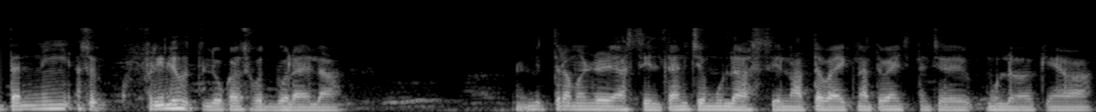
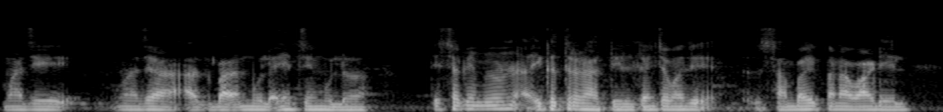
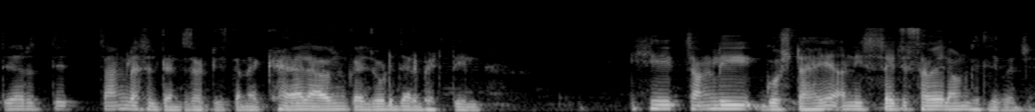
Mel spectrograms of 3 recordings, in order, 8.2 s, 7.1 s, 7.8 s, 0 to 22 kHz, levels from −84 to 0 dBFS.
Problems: none marked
